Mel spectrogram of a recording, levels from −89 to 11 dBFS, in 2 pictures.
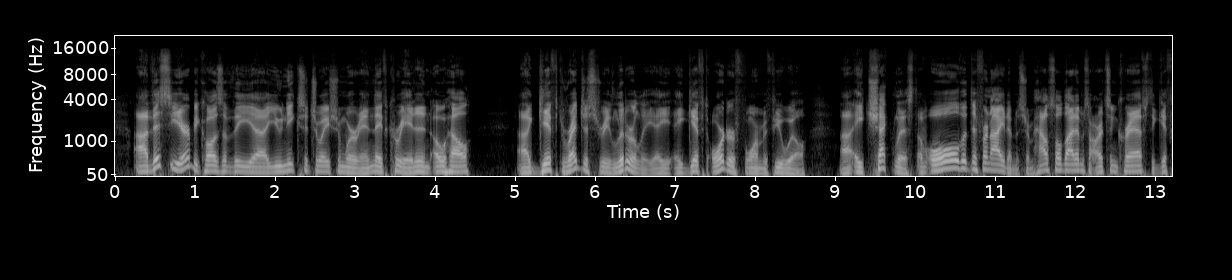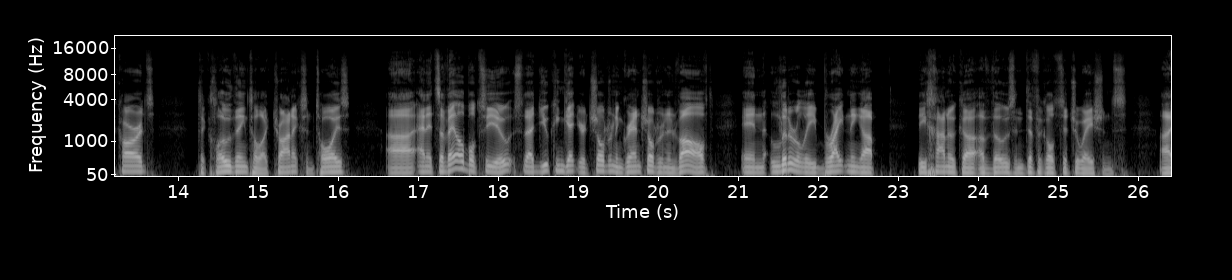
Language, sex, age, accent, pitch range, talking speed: English, male, 40-59, American, 90-115 Hz, 180 wpm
